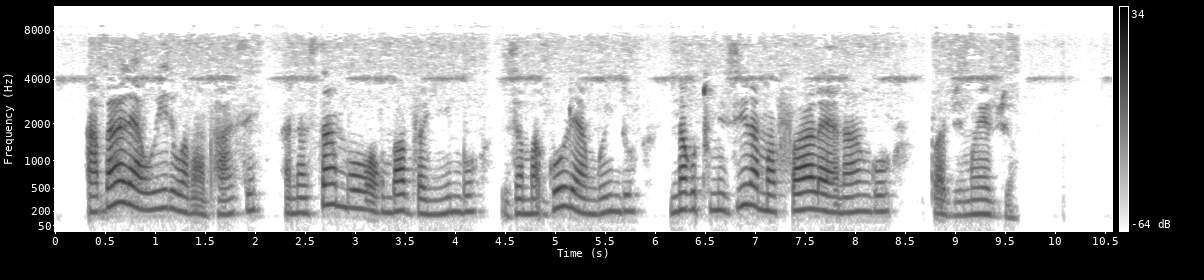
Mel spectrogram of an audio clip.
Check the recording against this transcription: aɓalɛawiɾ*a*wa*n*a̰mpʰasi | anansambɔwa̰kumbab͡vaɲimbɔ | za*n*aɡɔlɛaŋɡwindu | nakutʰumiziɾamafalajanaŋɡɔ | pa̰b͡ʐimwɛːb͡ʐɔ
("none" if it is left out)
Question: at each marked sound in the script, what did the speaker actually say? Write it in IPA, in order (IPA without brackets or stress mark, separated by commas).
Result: i, m, m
